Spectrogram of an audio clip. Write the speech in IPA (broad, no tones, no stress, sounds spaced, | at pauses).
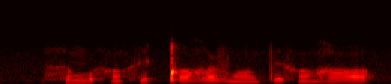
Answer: h ə ŋʷ ɪ h ɔ̃ x ɪ ǃ ɔ ʁ ə˞ v ɔ̃ lˠ t ɪ x ɔ̃ ʁ ɑ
